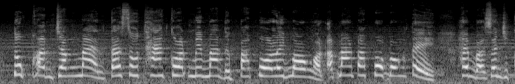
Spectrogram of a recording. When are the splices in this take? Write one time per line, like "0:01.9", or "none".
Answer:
none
